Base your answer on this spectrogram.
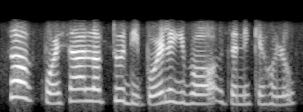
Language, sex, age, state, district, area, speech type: Assamese, female, 18-30, Assam, Golaghat, urban, conversation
